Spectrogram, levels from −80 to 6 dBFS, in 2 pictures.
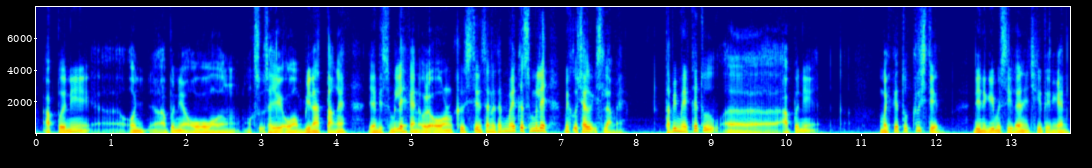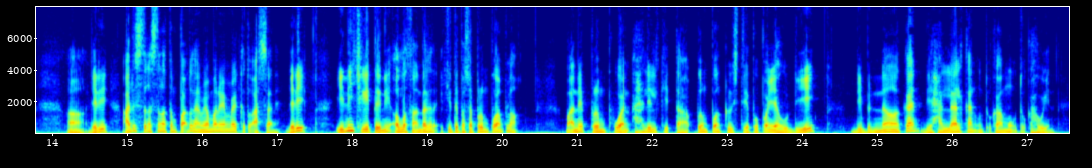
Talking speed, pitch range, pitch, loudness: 170 wpm, 95-135 Hz, 115 Hz, -21 LUFS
